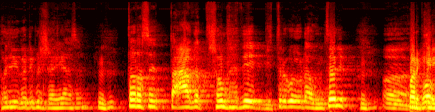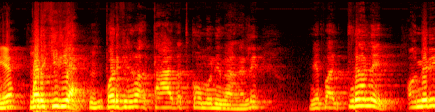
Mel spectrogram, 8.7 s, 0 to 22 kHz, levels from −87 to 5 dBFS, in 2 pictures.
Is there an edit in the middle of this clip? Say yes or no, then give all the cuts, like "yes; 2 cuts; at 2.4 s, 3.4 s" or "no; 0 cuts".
no; 0 cuts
